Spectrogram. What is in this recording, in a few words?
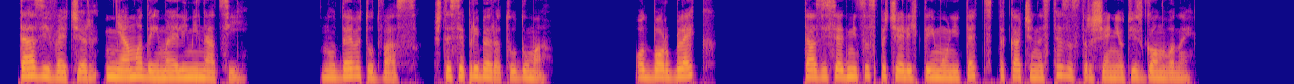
bulgarian f narration, voice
